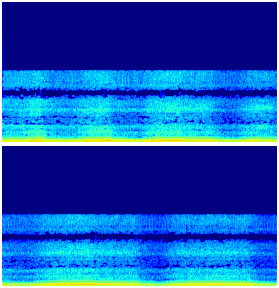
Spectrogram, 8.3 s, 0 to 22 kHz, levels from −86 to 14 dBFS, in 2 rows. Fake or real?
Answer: real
